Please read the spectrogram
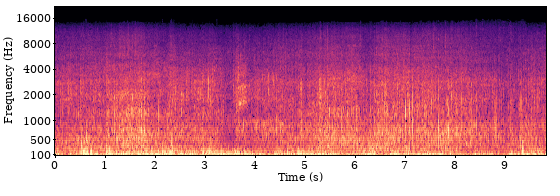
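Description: Mountain bike riding along a dirt trail: steady wind rumble on the microphone over the tyres' rolling noise, with small rattles and clicks from the bike throughout.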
